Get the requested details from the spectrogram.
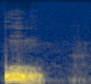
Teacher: And the placement at the at the right upper hand side indicates that it is a back high vowel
